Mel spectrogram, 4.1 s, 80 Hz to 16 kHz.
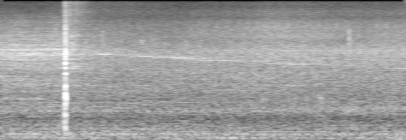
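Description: A single sharp strike, about two-thirds of a second in, as a 54-degree wedge hits the sand and ball on a greenside bunker shot, over a steady low background rumble.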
